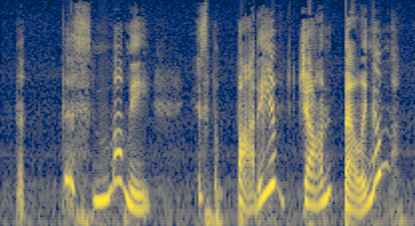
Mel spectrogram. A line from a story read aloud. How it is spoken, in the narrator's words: he exclaimed after a long pause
